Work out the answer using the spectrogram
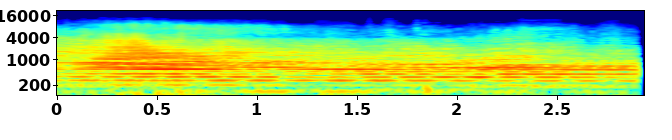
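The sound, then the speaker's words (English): Propeller engines of a three-engine tri-motor airplane run in a steady, rich drone, swelling slightly at first and then holding even and loud throughout. “That's a great sound, right? The tri-motor is an awesome airplane.”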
